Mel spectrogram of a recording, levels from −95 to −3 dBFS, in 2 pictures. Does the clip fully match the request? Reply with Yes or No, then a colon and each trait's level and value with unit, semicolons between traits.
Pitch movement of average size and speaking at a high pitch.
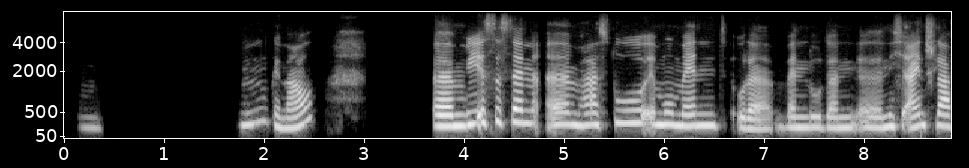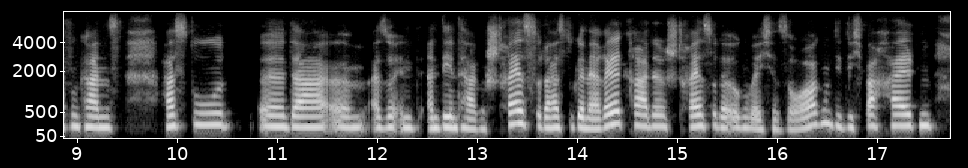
Yes: average, 3.2 semitones; high, 210 Hz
